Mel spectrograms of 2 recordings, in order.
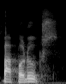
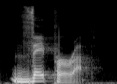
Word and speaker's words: Vaporub: Es Vicks, Vicks Vaporub, Vaporub, Vicks Vaporub. El Vicks Vaporub sería Vicks Vaporub, Vaporub. Vaporub es vapor, vapor, y luego rub, es un juego de palabras, Vaporub. Vicks Vaporub. Wow, toda la vida pronunciando el Vicks Vaporub, el Vicks Vaporubs, pues al final es Vicks Vaporub. Vaporub, acabado en B.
